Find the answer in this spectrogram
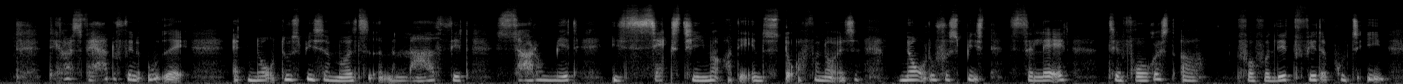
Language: Danish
